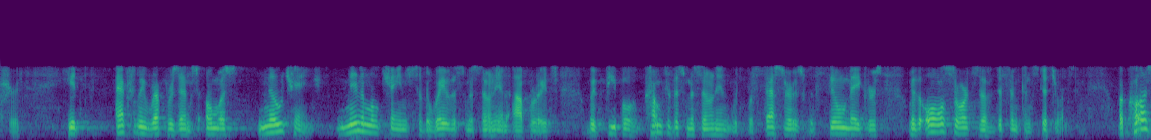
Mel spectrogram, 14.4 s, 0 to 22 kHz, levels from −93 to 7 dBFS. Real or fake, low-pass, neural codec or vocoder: fake; 3.6 kHz; codec, 44.1 kHz, 7.8 kbps, DAC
